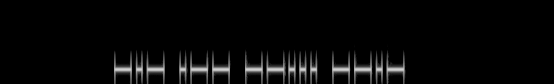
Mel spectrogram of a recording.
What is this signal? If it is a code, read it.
Morse code, heard as a keyed tone, about 22 wpm, 700 Hz. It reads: KW7Q
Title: Call Signs Repeated 2x - 22wpm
